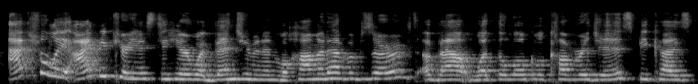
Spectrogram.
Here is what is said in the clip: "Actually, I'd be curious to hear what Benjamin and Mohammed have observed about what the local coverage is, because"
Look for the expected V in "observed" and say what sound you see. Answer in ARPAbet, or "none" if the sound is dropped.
V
